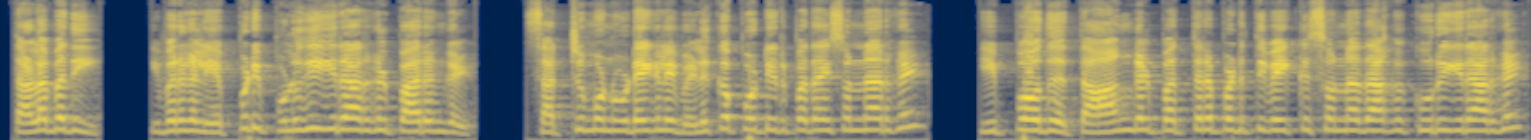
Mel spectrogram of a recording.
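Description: A woman's voice: high voice, fairly even intonation, pushed and bright. A woman reading as a bold, brash young warrior. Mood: indignant. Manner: quick, indignant, demanding. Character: bold young male warrior envoy, sharp-tongued.

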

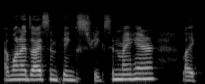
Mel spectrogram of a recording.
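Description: A woman's voice: on the high side, fairly even intonation, fast, no room sound, clean studio sound. A woman co-hosting a podcast in casual chat, rambling and reflective with many fillers. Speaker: podcast co-host.

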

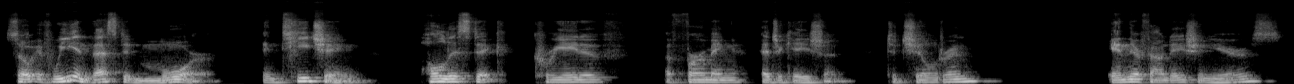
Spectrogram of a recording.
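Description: Low-voiced male guest, an earnest educator, unhurried and reflective. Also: animated, a little mellow. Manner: earnest and reflective, often adds "right?". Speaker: educator and consultant, interview guest. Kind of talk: interview conversation.

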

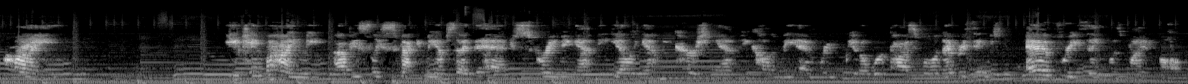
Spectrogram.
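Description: A woman guest recounting a personal story in conversation, halting and intense, often repeating words. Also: lowish voice, fairly even intonation, far from the mic, over music, low-quality recording.

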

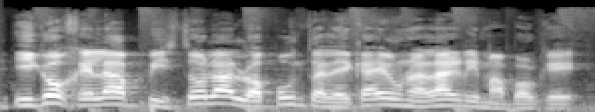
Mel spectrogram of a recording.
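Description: A man's voice: high-pitched, brisk, faint music behind. Laughing man retelling a film. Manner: animated storyteller, laughs often, acts out lines. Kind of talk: casual podcast chat retelling a film.

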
